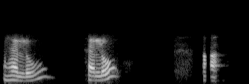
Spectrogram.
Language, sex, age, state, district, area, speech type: Punjabi, female, 30-45, Punjab, Muktsar, urban, conversation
